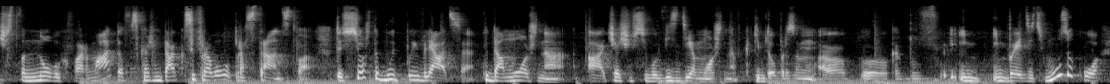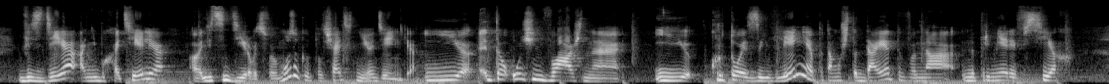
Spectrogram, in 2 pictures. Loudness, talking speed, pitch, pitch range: -15 LUFS, 140 wpm, 170 Hz, 155-190 Hz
